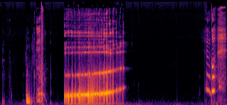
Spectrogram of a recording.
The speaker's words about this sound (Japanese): ごめんね、急にゲップが出ちゃって。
